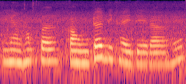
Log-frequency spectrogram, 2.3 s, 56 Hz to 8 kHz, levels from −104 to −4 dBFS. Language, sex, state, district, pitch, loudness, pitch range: Hindi, female, Punjab, Pathankot, 210 Hz, -16 LUFS, 195-220 Hz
